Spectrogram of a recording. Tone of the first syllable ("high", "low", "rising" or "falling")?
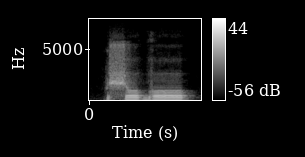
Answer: high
